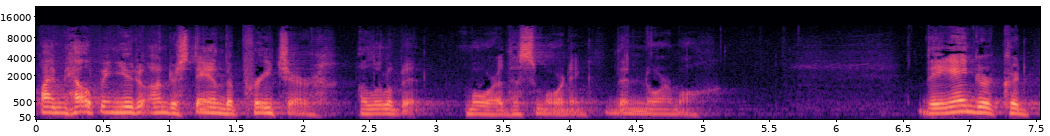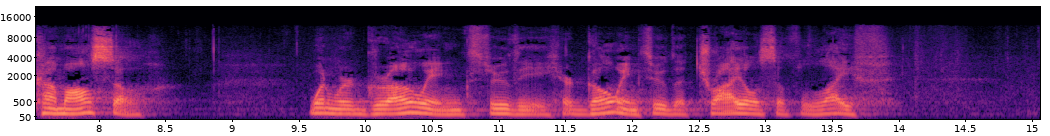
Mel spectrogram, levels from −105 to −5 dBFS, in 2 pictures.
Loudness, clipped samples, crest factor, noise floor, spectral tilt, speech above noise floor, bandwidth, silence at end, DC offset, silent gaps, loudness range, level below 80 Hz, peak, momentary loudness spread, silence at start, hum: -32 LUFS; under 0.1%; 22 dB; -71 dBFS; -5 dB/octave; 40 dB; 12.5 kHz; 1.1 s; under 0.1%; none; 7 LU; -72 dBFS; -12 dBFS; 14 LU; 0 s; none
